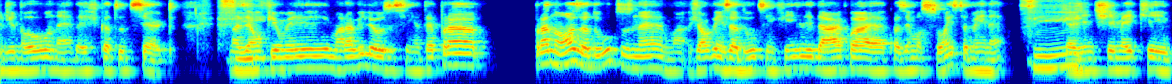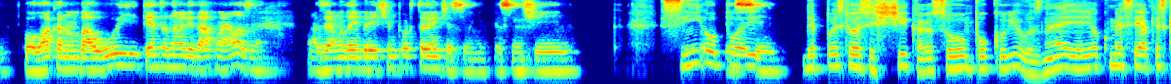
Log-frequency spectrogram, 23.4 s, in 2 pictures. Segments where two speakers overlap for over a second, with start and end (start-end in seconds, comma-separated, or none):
none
